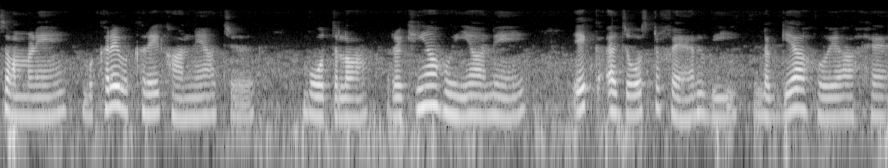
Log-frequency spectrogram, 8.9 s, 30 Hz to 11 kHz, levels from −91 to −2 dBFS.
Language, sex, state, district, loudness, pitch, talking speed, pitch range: Punjabi, female, Punjab, Pathankot, -18 LUFS, 190 Hz, 110 wpm, 185-215 Hz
